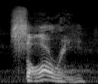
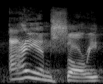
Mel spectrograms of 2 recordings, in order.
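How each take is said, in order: First: Dismissive, offhand sorry; cheap sorry. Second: Sincere, deliberate I am sorry; mean every word of it; owned apology. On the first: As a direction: toss it off without owning it. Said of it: "David just goes". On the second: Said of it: "owns it". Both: Shown as a demonstration.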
